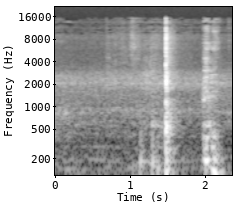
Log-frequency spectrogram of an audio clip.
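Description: Quiet room tone with a few soft handling sounds, then one sharp click about one and a half seconds in, as multimeter test probes are taken off a breadboard and put down.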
